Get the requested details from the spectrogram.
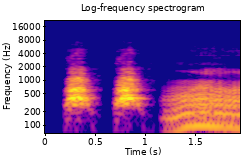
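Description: A large dog gives two deep, loud barks, then breaks into a sustained low rumbling growl. No one speaks.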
